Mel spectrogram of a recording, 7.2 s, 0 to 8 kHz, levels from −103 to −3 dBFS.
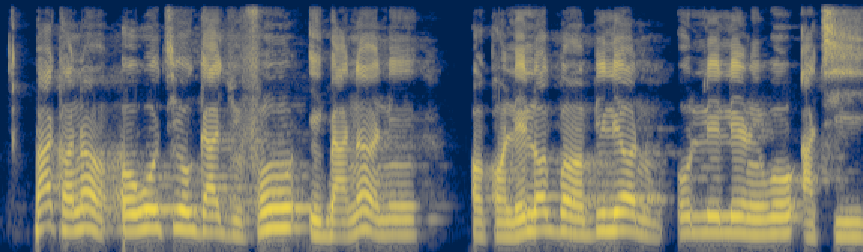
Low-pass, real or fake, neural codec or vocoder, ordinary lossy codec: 7.2 kHz; real; none; none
